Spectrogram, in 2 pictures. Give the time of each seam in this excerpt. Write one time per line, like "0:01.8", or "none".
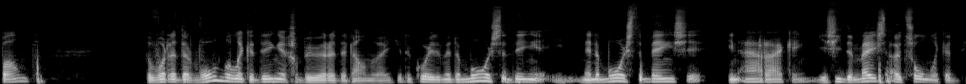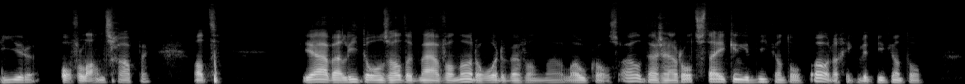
0:05.5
